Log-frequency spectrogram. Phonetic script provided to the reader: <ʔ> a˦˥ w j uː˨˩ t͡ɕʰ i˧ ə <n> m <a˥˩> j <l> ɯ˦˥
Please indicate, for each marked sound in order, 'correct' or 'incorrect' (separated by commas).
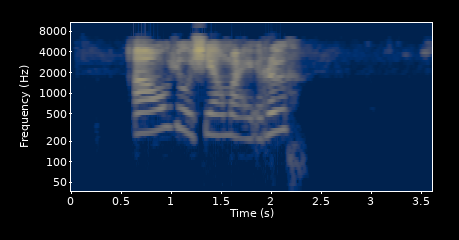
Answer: correct, incorrect, incorrect, incorrect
